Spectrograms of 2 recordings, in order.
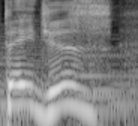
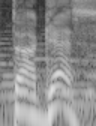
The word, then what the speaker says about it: Tages: Naar de band, die zouden wij uitspreken als de Tages, maar je schijnt het uit te moeten spreken als Tages.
